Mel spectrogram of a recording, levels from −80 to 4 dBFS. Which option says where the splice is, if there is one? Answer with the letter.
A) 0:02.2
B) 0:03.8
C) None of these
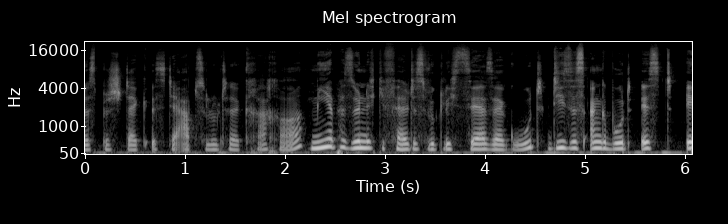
C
